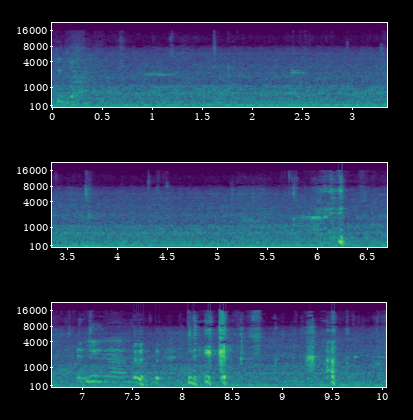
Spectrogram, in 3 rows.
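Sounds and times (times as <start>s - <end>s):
low hum and hiss: 0.0s - 10.0s
person chewing food: 0.5s - 7.0s.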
